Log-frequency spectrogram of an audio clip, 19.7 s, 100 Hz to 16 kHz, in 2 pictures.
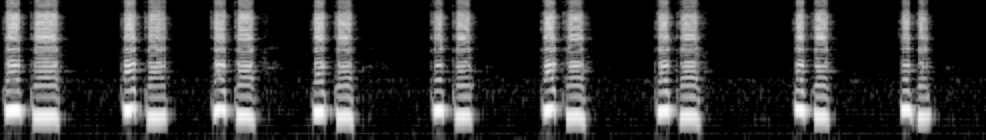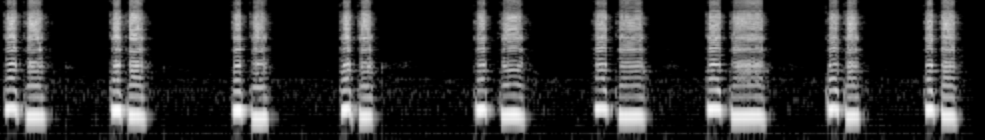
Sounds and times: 0.0s kazoo 'cuckoo' imitation 3.6s
4.3s kazoo 'cuckoo' imitation 4.8s
5.4s kazoo 'cuckoo' imitation 6.0s
6.6s kazoo 'cuckoo' imitation 7.1s
8.0s kazoo 'cuckoo' imitation 8.4s
9.0s kazoo 'cuckoo' imitation 10.4s
11.0s kazoo 'cuckoo' imitation 11.4s
12.2s kazoo 'cuckoo' imitation 12.6s
13.2s kazoo 'cuckoo' imitation 13.7s
14.6s kazoo 'cuckoo' imitation 15.2s
15.8s kazoo 'cuckoo' imitation 19.6s

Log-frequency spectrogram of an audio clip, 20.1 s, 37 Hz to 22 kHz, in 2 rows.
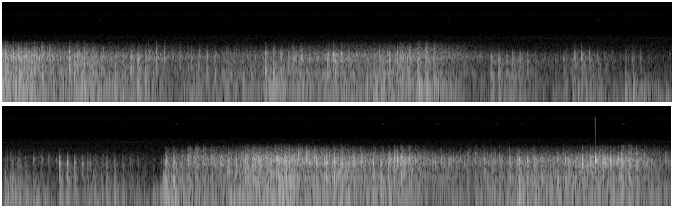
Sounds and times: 0.0s cookiecrack earthquake 20.0s

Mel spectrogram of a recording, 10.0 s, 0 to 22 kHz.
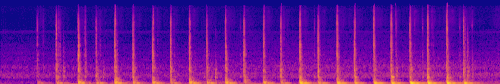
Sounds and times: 0.0s crickets 10.0s
0.8s person running on a wooden platform 9.6s

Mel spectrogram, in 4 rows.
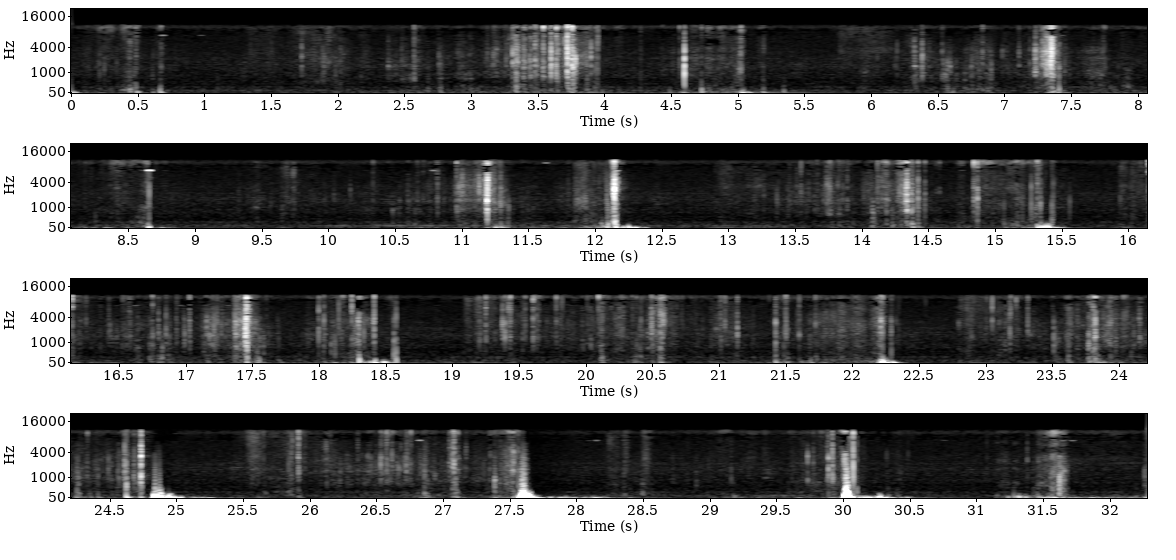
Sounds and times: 0.0s searching papers 32.2s
1.7s opening folder 4.0s
6.2s opening folder 7.6s
10.6s opening folder 12.4s
13.4s opening folder 25.0s
25.6s opening folder 28.6s
29.7s opening folder 30.4s
31.3s opening folder 32.2s

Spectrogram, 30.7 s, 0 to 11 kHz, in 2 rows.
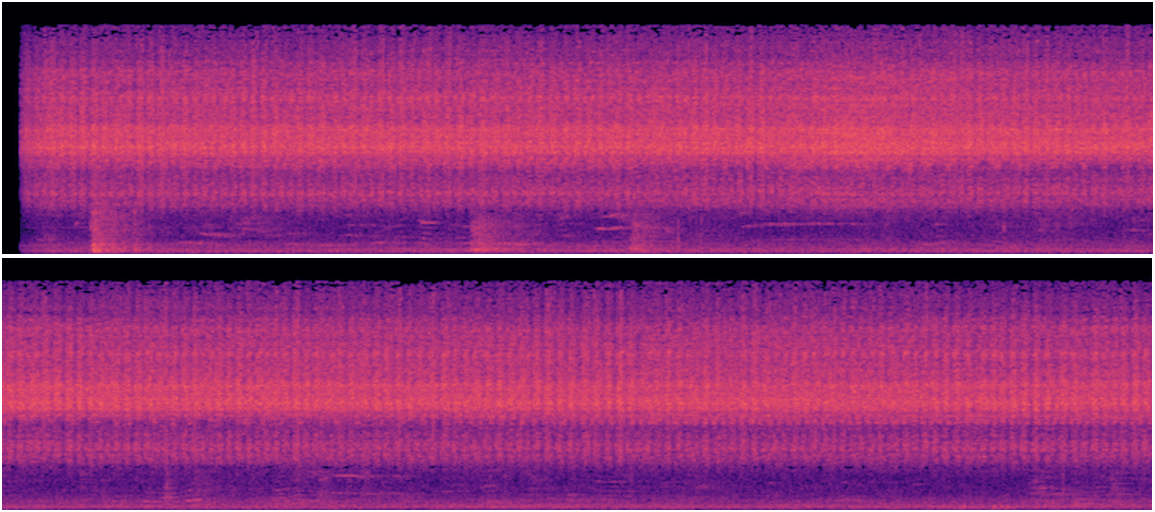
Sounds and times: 0.2s Cicadas 30.6s
1.2s Apartment Voices 24.0s

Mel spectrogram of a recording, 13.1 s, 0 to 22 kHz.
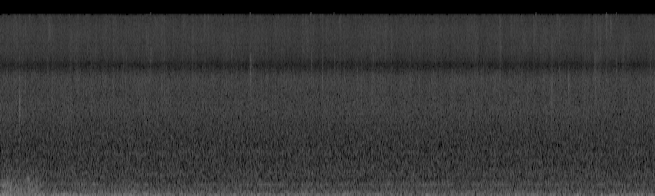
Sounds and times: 0.0s thunder 0.9s
0.0s rain 13.1s

